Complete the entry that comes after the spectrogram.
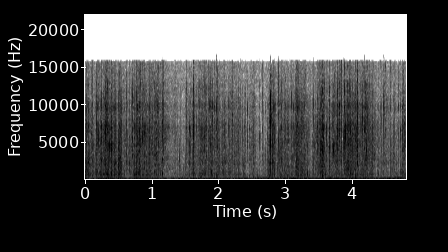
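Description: Fingertips scratch and tap a thin white paper sheet with a black doodle print. A steady, bright, crinkly rustle runs throughout, broken by soft taps and brief louder crackles over a faint low hum.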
